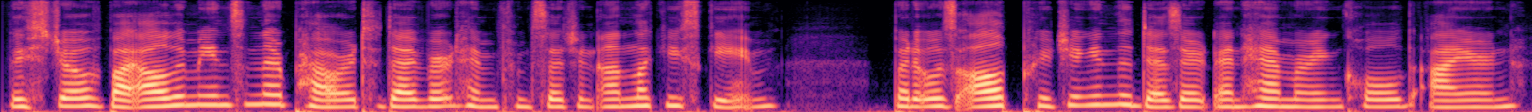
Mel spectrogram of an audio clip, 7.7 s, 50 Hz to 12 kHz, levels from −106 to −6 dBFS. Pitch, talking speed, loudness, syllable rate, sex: 225 Hz, 225 wpm, -18 LUFS, 5.8 syllables/s, female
